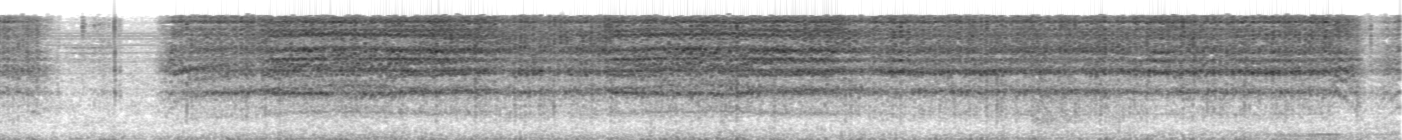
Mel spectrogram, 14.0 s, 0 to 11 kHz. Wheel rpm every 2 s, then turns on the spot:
50, 140, 160, 160, 160, 160, 120.
0-2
